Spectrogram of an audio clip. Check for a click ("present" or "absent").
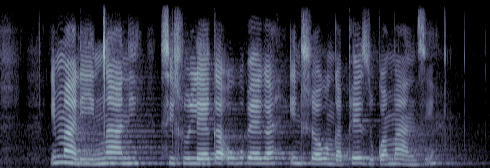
present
